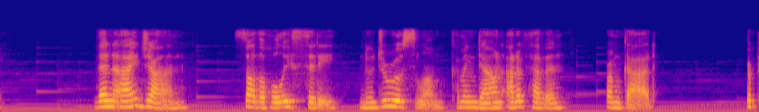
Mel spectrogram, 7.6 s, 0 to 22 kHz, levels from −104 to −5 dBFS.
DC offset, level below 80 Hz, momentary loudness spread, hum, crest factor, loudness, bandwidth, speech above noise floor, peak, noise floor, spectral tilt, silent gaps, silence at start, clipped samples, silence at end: under 0.1%; -54 dBFS; 12 LU; none; 18 dB; -26 LUFS; 7.6 kHz; 27 dB; -8 dBFS; -52 dBFS; -7 dB/octave; none; 0.95 s; under 0.1%; 0 s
